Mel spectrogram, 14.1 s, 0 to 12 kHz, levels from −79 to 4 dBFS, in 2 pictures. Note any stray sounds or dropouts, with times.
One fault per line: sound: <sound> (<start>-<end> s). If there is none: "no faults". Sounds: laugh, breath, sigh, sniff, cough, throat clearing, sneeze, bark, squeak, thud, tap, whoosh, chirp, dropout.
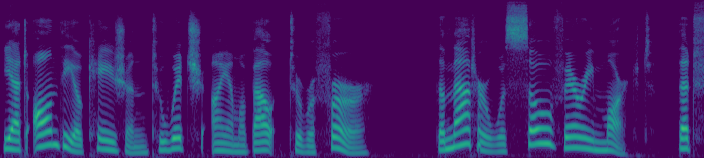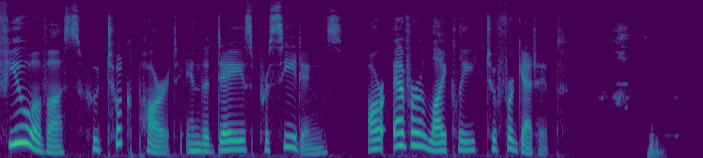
sound: sniff (13.0-13.8 s)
